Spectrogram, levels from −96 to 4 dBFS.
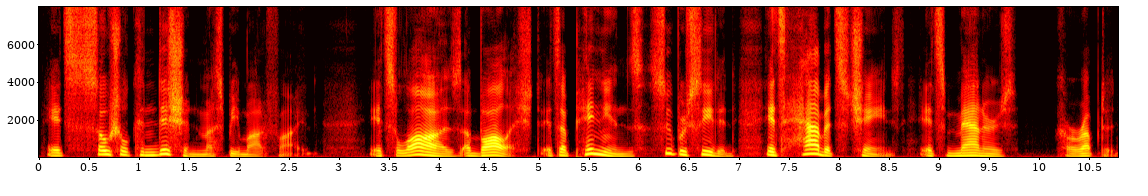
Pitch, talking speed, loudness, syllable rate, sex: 145 Hz, 100 wpm, -21 LUFS, 3.9 syllables/s, male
